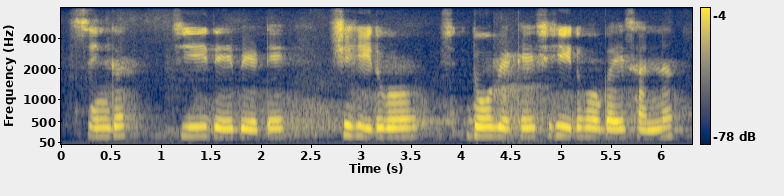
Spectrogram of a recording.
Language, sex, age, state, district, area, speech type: Punjabi, female, 18-30, Punjab, Fatehgarh Sahib, rural, spontaneous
